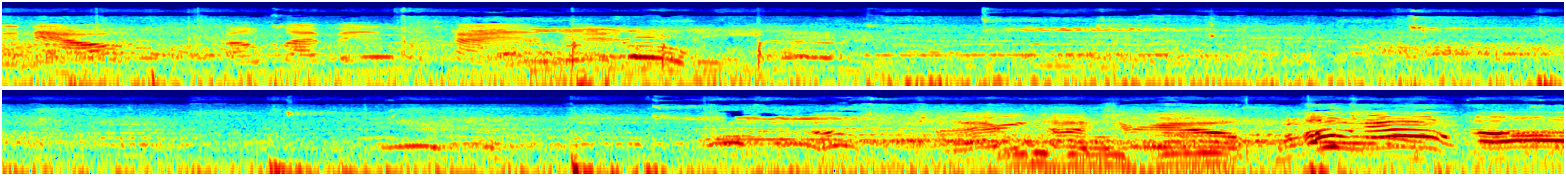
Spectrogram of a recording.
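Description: A volleyball rally in a large gym, with sharp knocks of the ball being hit and players' shouts and calls, strongest near the start and again near the end.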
